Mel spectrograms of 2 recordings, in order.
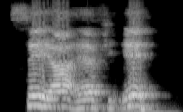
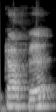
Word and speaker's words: café: Então, pronuncia-se café e não caf.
